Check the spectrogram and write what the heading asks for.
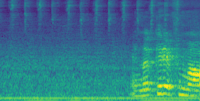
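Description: Grooming shears snipping lightly and repeatedly in a dog's curly coat, over a steady low hum; a woman's voice comes in for the last part.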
